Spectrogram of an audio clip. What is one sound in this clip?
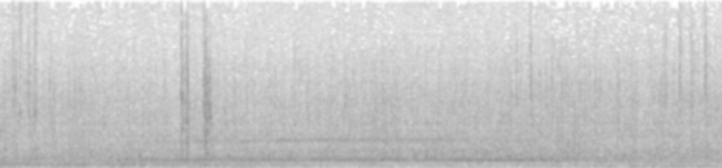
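A torch fire crackles softly.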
